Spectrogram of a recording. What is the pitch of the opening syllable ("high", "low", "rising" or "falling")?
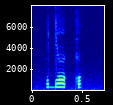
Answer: falling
